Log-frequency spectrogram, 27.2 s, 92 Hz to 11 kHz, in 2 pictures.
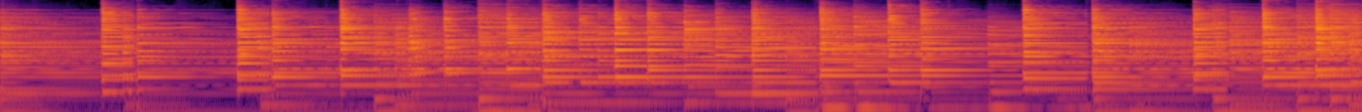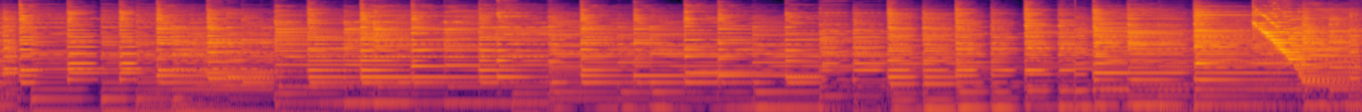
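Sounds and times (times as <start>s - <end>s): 
piano with EQ: 0.0s - 27.2s.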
